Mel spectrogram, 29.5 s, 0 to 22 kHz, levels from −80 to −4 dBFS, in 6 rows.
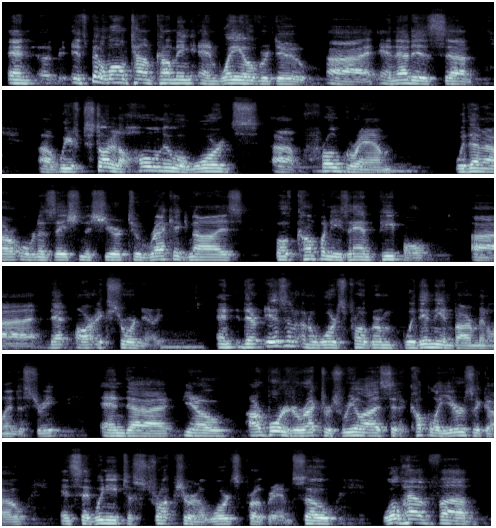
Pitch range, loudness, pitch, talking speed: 130-160 Hz, -23 LUFS, 140 Hz, 155 wpm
